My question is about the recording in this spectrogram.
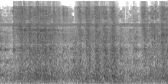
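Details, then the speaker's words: Bow drill fire-making on Atlantic white cedar; rapid dry wood-on-wood rasping with stutters each stroke, spindle slipping because cord has too few wraps. "hear that stutter it means i don't have enough wraps"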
